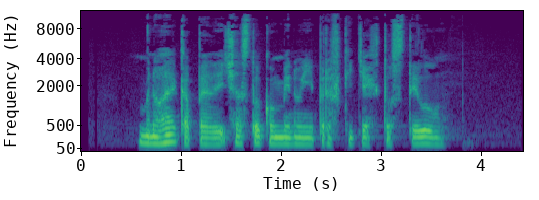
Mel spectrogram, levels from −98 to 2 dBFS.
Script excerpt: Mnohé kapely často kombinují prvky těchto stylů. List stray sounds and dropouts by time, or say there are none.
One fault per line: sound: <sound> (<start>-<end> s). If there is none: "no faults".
no faults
